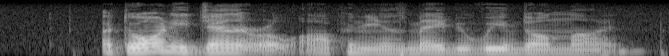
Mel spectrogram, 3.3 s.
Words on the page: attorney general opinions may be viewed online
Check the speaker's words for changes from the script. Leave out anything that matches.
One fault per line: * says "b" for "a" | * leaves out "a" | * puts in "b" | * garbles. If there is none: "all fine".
all fine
